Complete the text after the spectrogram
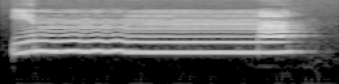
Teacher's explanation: ada gunnah musyaddadah karena ada nun yang bertasydid. Cara bacanya didengungkan, ditahan kurang lebih 2 harokat.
